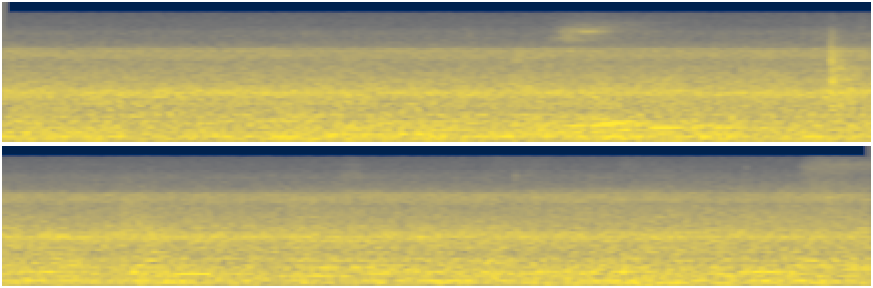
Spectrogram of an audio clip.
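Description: Steady classroom room noise: a constant rushing hum with faint, indistinct voices underneath and a small tick about four seconds in.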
